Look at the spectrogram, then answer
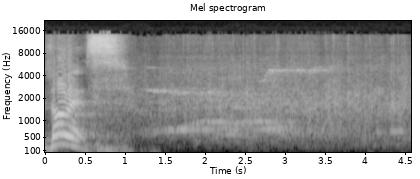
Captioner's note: applause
